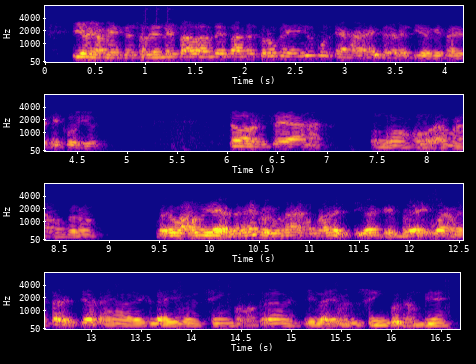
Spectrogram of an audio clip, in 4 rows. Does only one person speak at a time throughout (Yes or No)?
Yes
